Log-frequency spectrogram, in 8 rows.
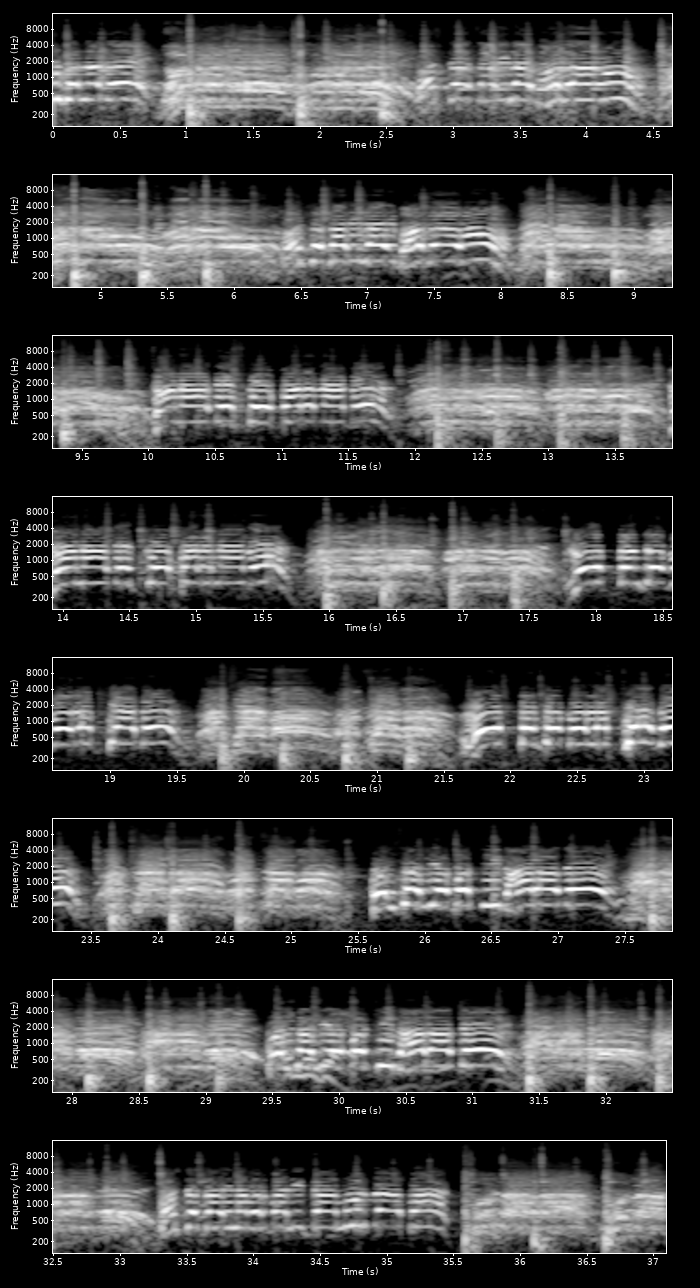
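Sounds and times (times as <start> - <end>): crowd shouting slogans: 0.0 - 10.5, 11.7 - 14.2, 15.0 - 18.5, 19.1 - 34.4, 35.5 - 37.0
man on a microphone: 25.6 - 27.4, 29.4 - 31.3.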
